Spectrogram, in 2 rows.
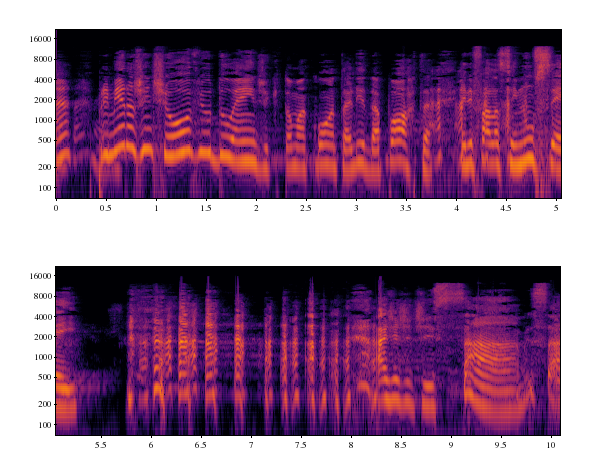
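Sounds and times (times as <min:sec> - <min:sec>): women laughing: 0:03.6 - 0:05.1, 0:05.8 - 0:09.0.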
